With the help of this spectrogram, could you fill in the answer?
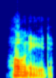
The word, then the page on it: honied: American English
